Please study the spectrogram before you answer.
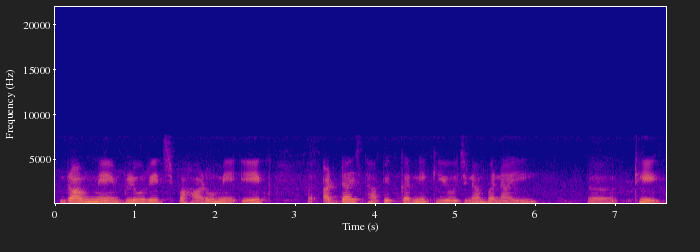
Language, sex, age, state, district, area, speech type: Hindi, female, 60+, Uttar Pradesh, Hardoi, rural, read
